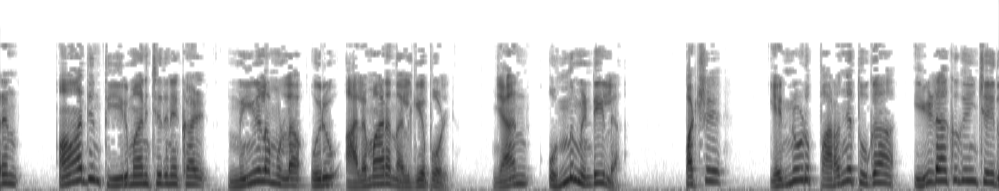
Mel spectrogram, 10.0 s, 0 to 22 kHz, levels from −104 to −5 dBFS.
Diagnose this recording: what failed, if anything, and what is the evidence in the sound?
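MP3 compression throughout, at the codec stage: nothing above 8.3 kHz and plainly swirly speech, likely an encoder starved of bits, fitting a 37 kbps bitrate.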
